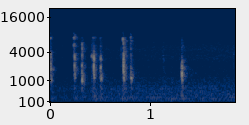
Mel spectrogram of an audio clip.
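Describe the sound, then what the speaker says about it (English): Typing on a computer keyboard: a quick run of about six soft, close key clicks in a quiet room, uneven in rhythm with a short pause before the last tap. "type the word game over"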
